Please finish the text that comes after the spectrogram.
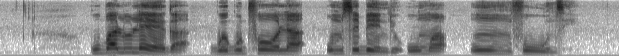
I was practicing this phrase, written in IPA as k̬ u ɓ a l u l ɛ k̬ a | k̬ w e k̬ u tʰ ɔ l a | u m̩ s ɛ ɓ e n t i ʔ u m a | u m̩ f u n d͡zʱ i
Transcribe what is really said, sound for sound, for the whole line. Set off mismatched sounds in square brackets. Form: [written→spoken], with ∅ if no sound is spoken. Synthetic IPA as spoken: k̬ u ɓ a l u l ɛ k̬ a | k̬ w e k̬ u tʰ ɔ l a | u m̩ s ɛ ɓ e n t i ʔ u m a | u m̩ f [u→uː] n d͡zʱ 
